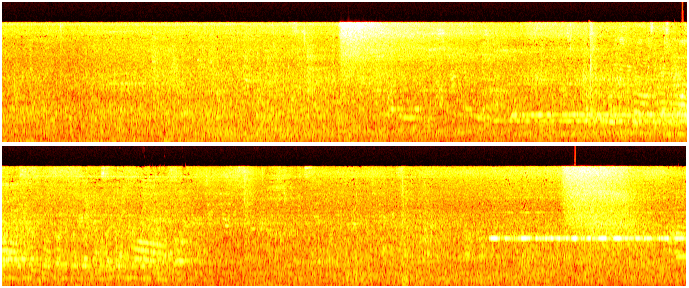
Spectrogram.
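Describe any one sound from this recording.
A crowd of people murmurs in a busy echoing hall.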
